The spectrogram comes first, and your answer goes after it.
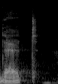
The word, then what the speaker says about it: debt: been in debt thatb we don't pronounce the b i mean the B is silence have you ever been in debt debt is a sum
